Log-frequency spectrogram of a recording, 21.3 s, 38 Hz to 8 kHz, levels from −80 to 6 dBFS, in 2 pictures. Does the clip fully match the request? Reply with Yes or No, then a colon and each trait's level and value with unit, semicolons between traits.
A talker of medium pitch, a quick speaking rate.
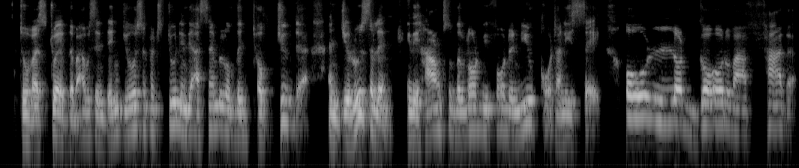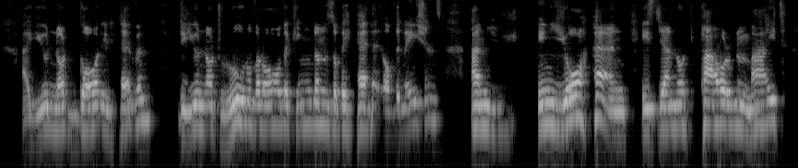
No: medium, 145 Hz; average, 190 wpm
